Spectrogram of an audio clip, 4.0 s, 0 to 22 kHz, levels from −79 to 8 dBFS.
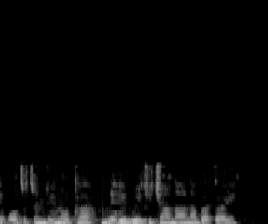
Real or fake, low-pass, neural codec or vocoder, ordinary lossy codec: real; 7.2 kHz; none; MP3, 24 kbps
